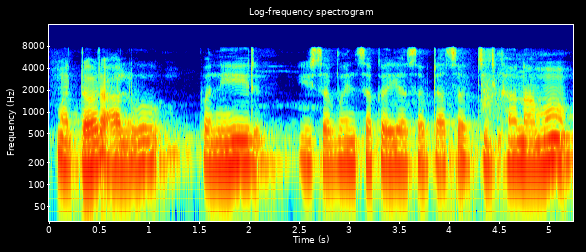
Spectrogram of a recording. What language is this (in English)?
Maithili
